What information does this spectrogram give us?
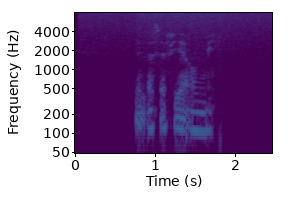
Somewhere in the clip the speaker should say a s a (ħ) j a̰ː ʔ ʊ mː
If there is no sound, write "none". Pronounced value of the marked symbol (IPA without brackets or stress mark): f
